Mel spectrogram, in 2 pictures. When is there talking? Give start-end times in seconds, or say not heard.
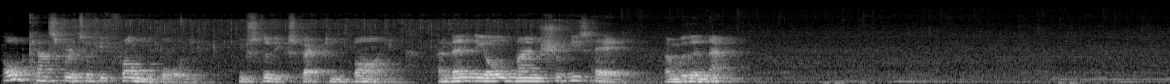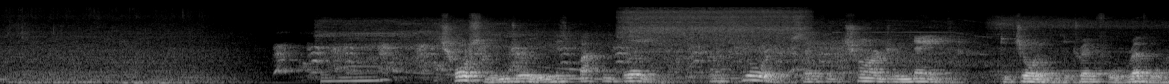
0.0-7.2, 16.1-23.3.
